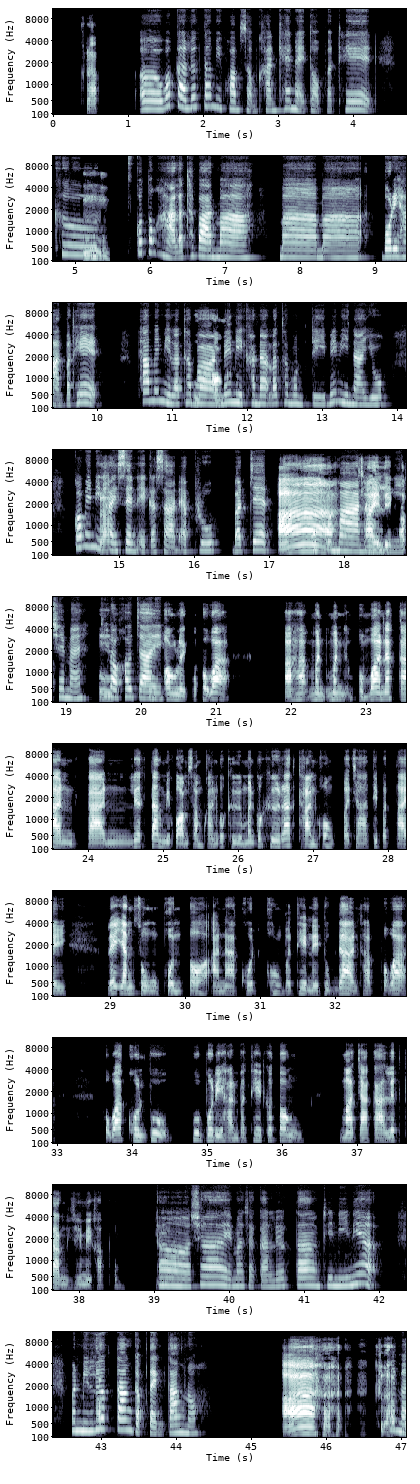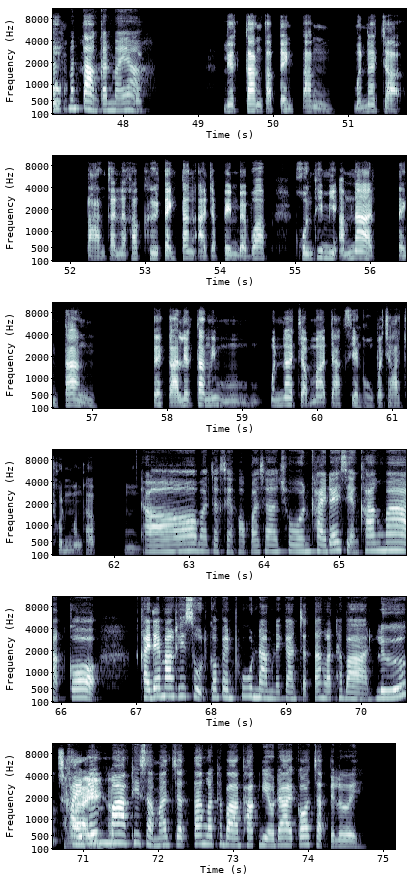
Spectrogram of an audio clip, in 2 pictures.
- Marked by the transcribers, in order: tapping; in English: "approve"; chuckle; laughing while speaking: "ครับผม"
- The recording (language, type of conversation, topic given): Thai, unstructured, คุณคิดว่าการเลือกตั้งมีความสำคัญแค่ไหนต่อประเทศ?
